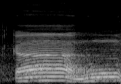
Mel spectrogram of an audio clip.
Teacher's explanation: mat asli, yang panjangnya 1 alif 2 harokat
